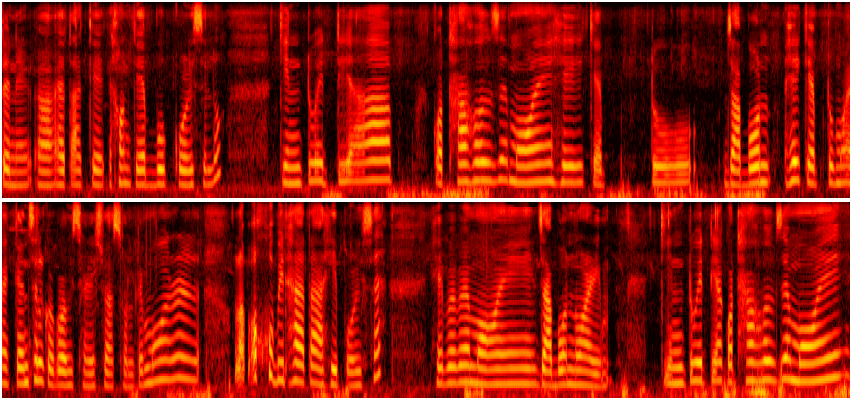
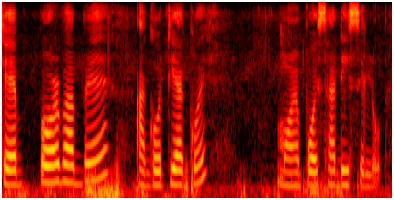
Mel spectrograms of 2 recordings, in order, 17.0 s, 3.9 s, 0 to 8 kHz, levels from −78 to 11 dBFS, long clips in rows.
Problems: constant background noise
